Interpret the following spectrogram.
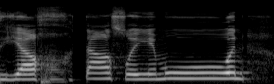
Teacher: خا صاد دونوں آوازوں کو یہاں ہم نے پر پڑھنا ہے، موٹا پڑھنا ہے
